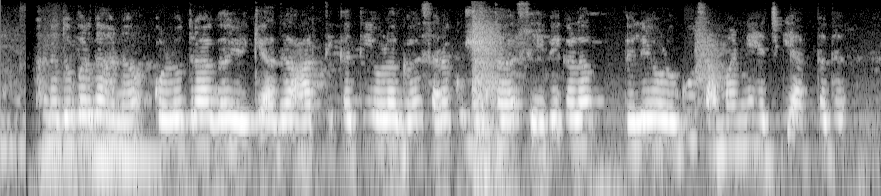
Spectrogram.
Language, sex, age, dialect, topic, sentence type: Kannada, female, 25-30, Dharwad Kannada, banking, statement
